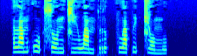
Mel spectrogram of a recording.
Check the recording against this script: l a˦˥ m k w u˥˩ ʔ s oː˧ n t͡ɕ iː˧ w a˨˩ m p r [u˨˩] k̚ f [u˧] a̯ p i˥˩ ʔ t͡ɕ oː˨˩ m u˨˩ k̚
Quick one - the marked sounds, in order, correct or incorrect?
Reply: incorrect, incorrect

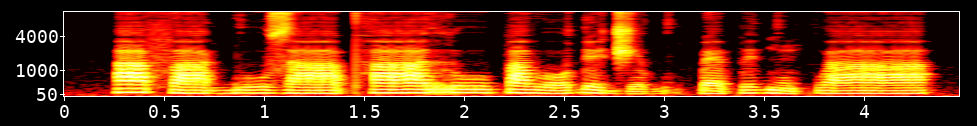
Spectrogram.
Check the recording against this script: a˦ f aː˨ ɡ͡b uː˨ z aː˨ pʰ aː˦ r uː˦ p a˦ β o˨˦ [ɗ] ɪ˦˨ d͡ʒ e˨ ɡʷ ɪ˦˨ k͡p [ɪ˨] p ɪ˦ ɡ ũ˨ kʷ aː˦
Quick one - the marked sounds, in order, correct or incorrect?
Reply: correct, incorrect

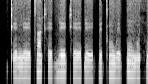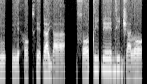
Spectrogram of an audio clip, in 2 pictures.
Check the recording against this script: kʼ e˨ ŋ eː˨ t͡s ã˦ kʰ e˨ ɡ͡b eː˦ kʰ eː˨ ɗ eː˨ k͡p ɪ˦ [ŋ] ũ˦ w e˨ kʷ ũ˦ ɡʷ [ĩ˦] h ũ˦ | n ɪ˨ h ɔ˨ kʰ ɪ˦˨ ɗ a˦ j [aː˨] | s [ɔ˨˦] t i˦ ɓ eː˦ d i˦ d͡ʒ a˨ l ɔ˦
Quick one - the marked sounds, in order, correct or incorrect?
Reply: incorrect, incorrect, correct, correct

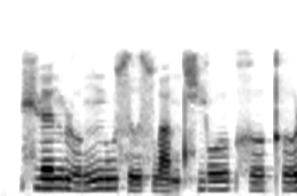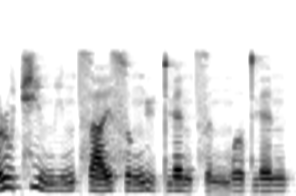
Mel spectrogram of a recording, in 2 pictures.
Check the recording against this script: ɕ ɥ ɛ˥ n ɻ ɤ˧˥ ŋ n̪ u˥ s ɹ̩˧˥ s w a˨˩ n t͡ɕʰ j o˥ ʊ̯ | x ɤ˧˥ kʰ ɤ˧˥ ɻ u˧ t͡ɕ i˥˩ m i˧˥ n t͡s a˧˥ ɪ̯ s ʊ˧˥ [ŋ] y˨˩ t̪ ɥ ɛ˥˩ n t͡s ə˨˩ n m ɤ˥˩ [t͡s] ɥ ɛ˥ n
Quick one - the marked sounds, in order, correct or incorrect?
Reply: correct, incorrect

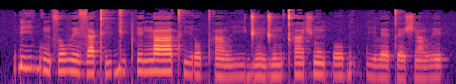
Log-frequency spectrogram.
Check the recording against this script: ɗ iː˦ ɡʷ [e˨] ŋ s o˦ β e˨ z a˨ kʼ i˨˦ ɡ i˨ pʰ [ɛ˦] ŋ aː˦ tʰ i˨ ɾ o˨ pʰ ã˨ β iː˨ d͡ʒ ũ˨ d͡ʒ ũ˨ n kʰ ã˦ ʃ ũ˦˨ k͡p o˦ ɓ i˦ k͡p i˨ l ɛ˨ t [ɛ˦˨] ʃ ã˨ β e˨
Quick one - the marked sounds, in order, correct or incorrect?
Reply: correct, incorrect, incorrect

